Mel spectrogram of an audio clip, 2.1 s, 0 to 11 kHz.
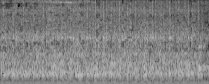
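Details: Vintage Singer 206K sewing machine, newly reassembled, new 206x13 needle, straight stitch by foot pedal: fast even whir and needle clatter at steady speed, after a squeak in the zigzag part was noted.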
